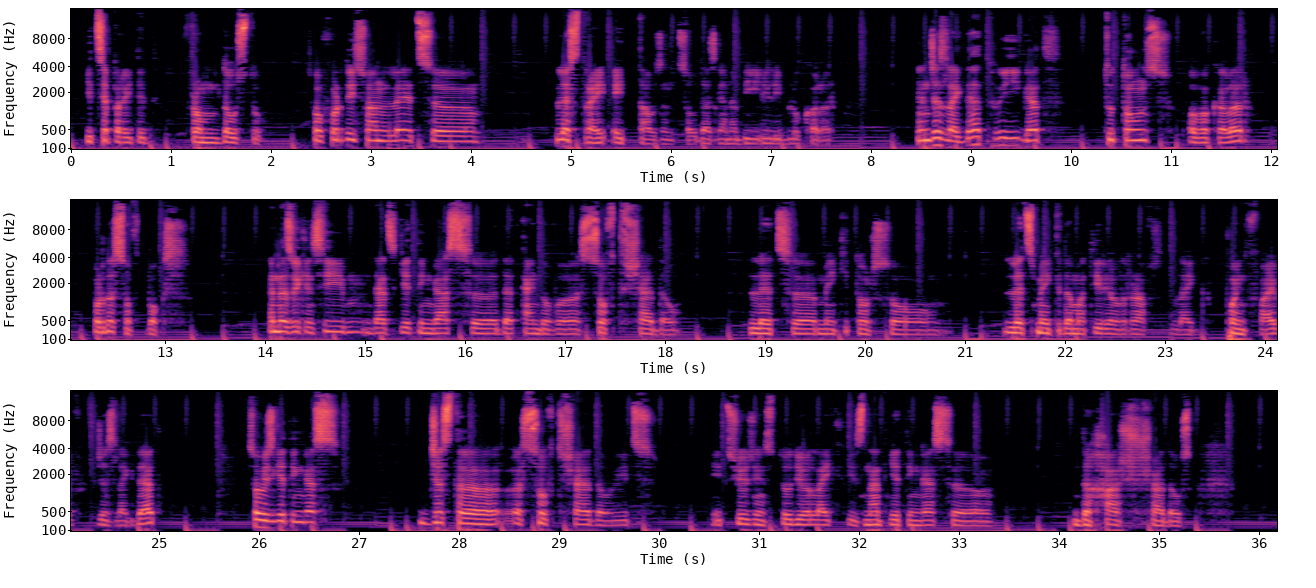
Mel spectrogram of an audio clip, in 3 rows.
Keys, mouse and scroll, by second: 1.9-2.7 scroll down 2, 2.7-6.1 drag, 4.9 shift+0, 7.4-8.0 middle drag, 8.1 middle drag, 8.6 scroll up 1, 9.0-9.4 shift+middle drag, 9.6-10.3 middle drag, 10.6-11.0 shift+middle drag, 11.1-12.0 middle drag, 12.1-12.8 shift+middle drag, 18.2 click, 20.9 click, 21.5-23.6 drag, 24.9-25.4 middle drag, 25.4 scroll up 3, 31.4-31.9 scroll down 4, 32.2-32.7 middle drag, 32.9 scroll down 1, 34.1 click, 35.8-36.1 middle drag.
